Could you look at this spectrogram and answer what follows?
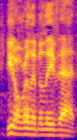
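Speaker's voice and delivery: lightly mocking Jedi mind control, low voice; Jedi mind trick. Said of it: "some kind of Jedi mind trick".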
